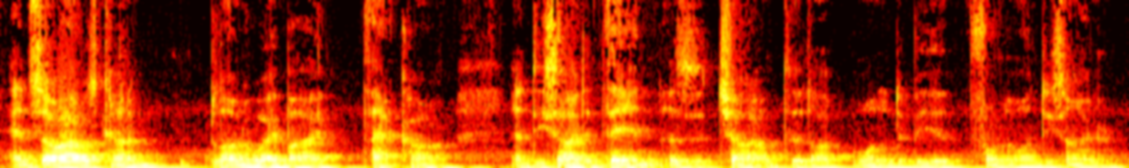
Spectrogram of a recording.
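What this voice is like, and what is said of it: Mid-Atlantic accent, part English part American. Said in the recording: “my accent now is, you might call it mid-Atlantic, so part English, part American. If I go to America, they think I sound English, but in England, they think I sound American.”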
